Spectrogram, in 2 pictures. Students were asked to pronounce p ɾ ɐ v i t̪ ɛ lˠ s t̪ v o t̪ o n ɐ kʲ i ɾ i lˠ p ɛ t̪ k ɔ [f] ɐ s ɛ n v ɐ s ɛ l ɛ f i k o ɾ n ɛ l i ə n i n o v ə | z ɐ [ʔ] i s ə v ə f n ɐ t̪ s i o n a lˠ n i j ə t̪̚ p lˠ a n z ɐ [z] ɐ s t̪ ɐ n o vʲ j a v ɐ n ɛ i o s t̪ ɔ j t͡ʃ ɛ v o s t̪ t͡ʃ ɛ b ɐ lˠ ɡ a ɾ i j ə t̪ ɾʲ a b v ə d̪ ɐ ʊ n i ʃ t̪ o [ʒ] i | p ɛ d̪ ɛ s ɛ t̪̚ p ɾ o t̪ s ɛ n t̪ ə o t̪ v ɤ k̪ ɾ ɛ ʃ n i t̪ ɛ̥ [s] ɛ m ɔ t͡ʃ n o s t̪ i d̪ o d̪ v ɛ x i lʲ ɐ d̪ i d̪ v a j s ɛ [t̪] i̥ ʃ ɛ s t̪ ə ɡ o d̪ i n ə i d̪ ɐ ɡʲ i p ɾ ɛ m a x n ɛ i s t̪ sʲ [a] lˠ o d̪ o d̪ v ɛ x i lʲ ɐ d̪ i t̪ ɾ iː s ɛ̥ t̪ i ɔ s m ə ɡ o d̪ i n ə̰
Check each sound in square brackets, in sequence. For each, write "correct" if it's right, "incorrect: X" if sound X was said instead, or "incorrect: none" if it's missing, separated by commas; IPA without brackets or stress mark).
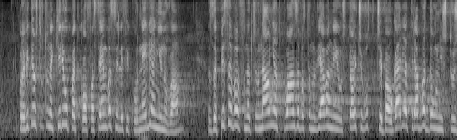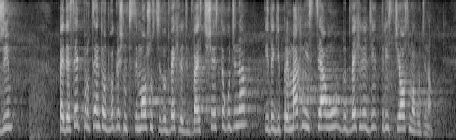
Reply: correct, incorrect: p, incorrect: v, correct, correct, correct, correct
